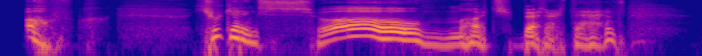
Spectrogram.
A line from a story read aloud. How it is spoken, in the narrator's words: I groaned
